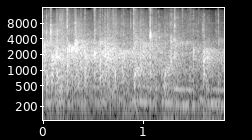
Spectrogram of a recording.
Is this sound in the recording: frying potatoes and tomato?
no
